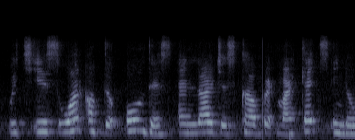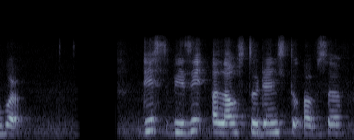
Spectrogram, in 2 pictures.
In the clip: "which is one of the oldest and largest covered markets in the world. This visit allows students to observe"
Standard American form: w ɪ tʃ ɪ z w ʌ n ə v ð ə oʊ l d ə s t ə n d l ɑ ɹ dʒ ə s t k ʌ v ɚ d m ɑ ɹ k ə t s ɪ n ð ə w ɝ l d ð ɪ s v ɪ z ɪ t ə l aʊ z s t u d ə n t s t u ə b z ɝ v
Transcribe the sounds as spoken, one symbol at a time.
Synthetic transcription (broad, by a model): w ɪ tʃ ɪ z w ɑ n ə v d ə oʊ l d ə s t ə n l ɑ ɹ dʒ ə s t k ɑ v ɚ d m ɑ ɹ k ə t s ɪ n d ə w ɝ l d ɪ s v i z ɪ t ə l aʊ s t u d ə n t s t u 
